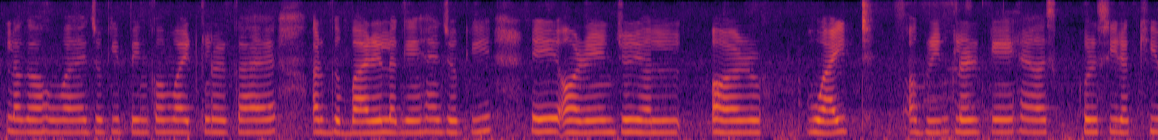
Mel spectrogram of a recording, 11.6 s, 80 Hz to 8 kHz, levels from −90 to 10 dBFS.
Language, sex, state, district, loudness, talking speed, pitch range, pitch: Hindi, female, Chhattisgarh, Raigarh, -30 LUFS, 150 wpm, 250-260 Hz, 255 Hz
